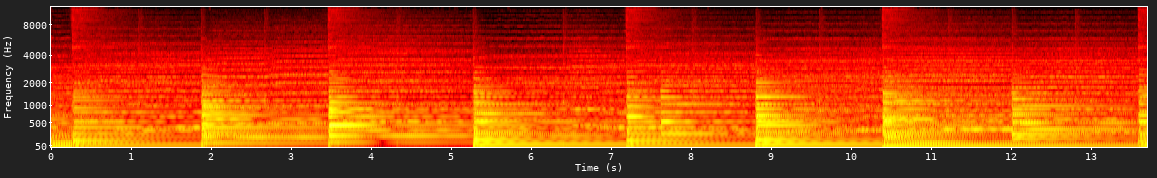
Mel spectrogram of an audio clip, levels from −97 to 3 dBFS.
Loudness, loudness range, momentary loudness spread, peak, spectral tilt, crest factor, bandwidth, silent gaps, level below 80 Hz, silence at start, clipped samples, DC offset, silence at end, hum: -27 LUFS; 3 LU; 11 LU; -8 dBFS; -7 dB/octave; 18 dB; 12 kHz; none; -36 dBFS; 0 s; under 0.1%; under 0.1%; 0 s; none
